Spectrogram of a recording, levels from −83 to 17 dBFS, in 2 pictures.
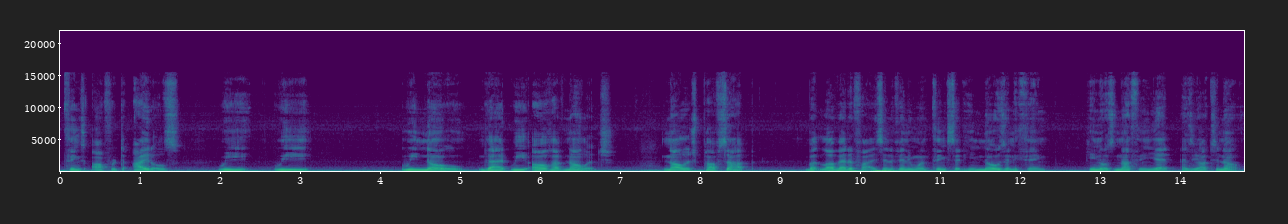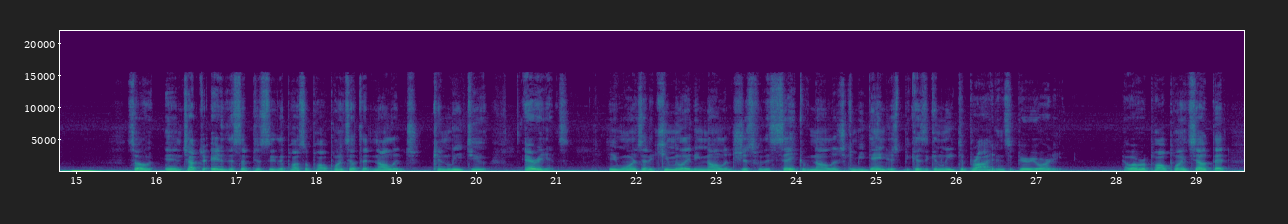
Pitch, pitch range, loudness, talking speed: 100 Hz, 90-110 Hz, -27 LUFS, 165 wpm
